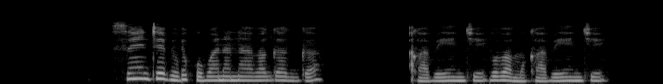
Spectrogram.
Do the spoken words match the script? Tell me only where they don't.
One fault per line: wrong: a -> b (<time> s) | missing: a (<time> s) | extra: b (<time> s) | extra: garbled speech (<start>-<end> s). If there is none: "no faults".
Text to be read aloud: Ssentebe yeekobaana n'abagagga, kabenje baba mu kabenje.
no faults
